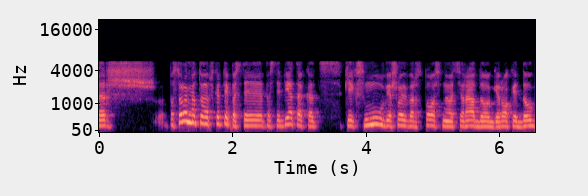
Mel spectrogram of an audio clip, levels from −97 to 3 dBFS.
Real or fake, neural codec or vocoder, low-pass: real; none; 5.4 kHz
